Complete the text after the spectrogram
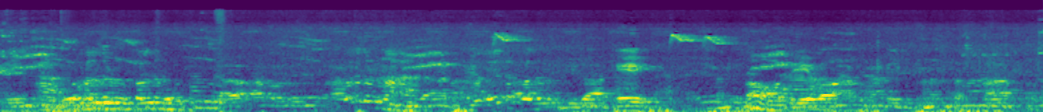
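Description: A man chants prayers steadily nearby.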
